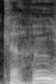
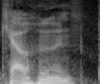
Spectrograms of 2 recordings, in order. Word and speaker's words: Colquhoun: John, and then his last name is C-O-L-Q-U-H-O-U-N. And that is John. Go ahead. – Calhoun. – Yeah, I think you can even pronounce the L depending on where, so it would be Calhoun. – Yeah, so you just have lots of letters in a name that you just don't say.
